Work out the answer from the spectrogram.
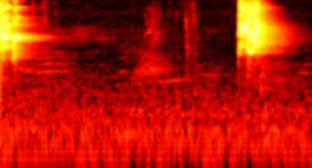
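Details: Lure call of a lovebird for drawing replies from others of its kind: two shrill, grating shrieks about three seconds apart, the second strong and buzzy, with near silence between them.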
